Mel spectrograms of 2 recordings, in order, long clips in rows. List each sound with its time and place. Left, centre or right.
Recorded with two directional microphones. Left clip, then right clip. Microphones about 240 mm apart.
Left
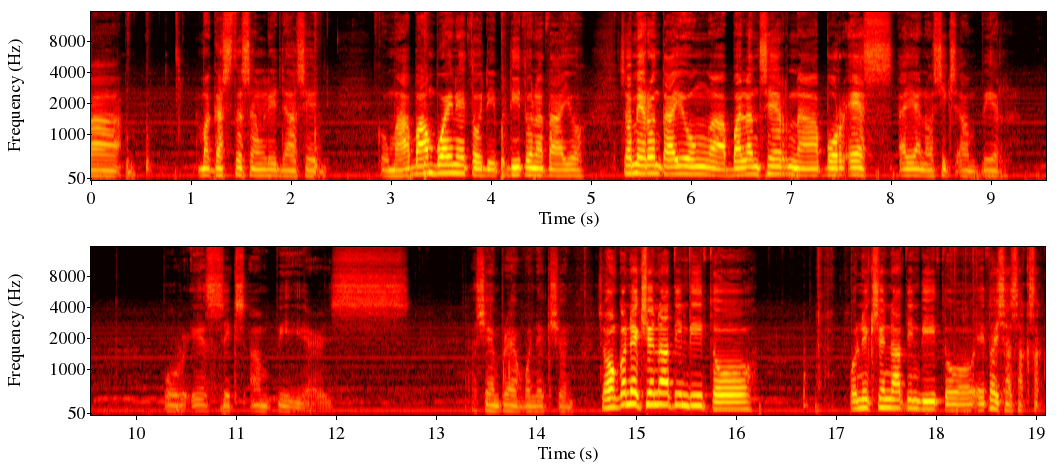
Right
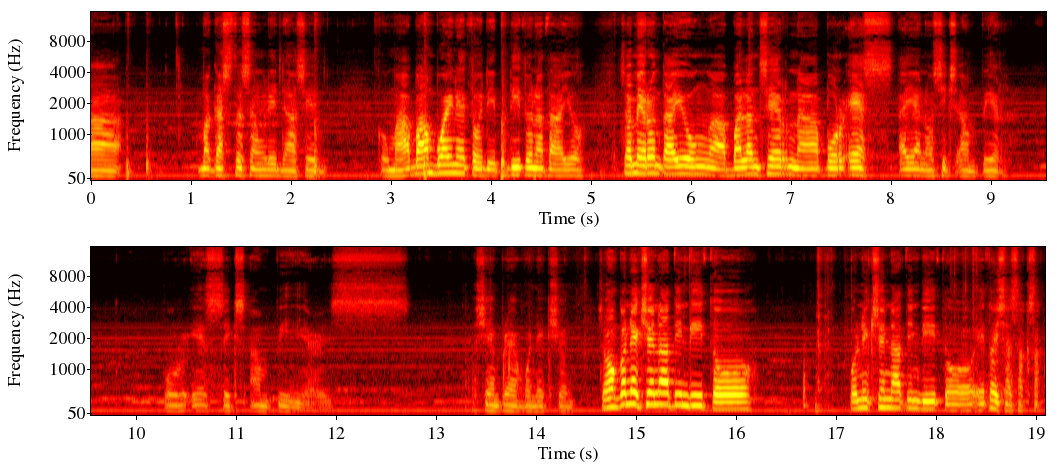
0.0 s speech: centre
10.2 s speech: left
17.2 s speech: left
